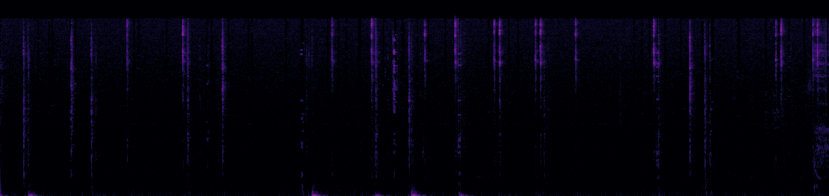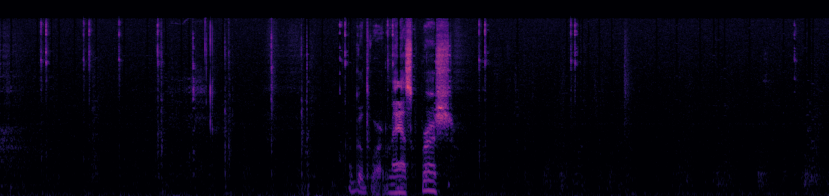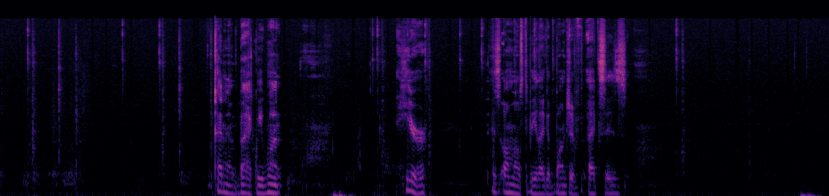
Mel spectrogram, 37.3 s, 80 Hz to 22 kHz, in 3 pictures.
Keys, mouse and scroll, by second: 0.3 middle click, 1.0 middle click, 1.8 click, 3.0-3.3 scroll down 1, 3.3 middle click, 4.9 shift+click, 5.8 middle click, 6.3 shift+click, 7.4 click, 7.5 click, 8.0 click, 8.1 click, 8.6 click, 10.3 middle click, 11.6 click, 11.7 click, 12.1 click, 12.2 double click, 13.0 double click, 13.1 double click, 13.6 double click, 14.2 click, 15.0 scroll down 2, 15.3 middle click, 16.1 middle click, 16.1 scroll down 2, 16.5 middle click, 17.5 click, 18.2 click, 19.6 click, 19.6 click, 20.9 click, 21.0 click, 24.3 click, 25.7 middle click, 26.7 click, 27.5 middle click, 30.4 click, 30.4 f, 30.5 click, 30.9 click, 31.7 click, 32.5 click, 33.1 click, 33.8 click, 34.1 click, 36.3 scroll, 36.3 scroll up 2.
